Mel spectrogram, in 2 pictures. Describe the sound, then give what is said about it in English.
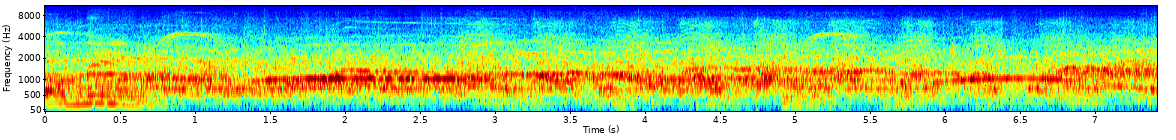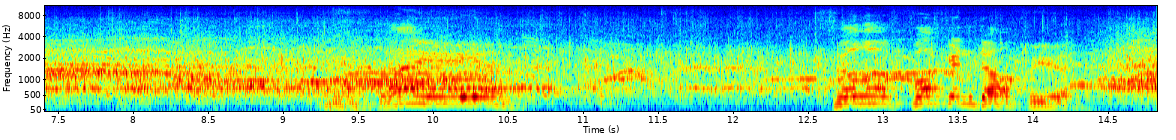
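A comedy special audience in Philadelphia gives a standing ovation. Dense, sustained clapping and cheering roar steadily throughout, with whoops and shouting voices rising above the crowd noise. “Okay, this is how he opens. Standing ovation. Standing ovation. Audience loves it.”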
